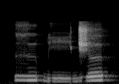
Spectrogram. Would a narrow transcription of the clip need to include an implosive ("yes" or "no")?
yes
